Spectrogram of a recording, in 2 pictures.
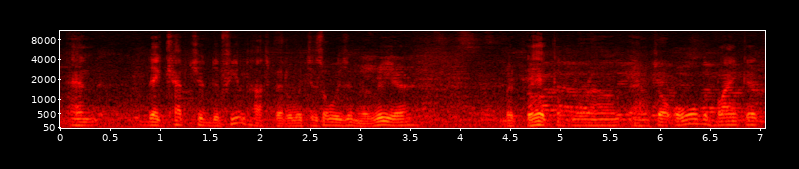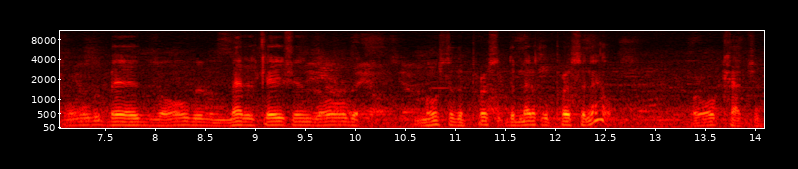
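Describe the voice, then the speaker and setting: Noticeable background noise runs behind the speaker. A man talks with ordinary pitch variation. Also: medium pitch for a man, moderate pace. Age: 80s+. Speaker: war veteran. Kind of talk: interview answer. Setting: coffee shop.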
